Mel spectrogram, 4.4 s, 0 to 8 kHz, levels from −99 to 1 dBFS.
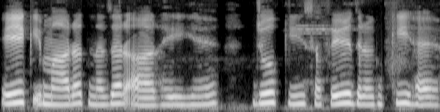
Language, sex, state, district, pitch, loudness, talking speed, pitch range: Hindi, female, Uttar Pradesh, Lucknow, 230 Hz, -17 LUFS, 150 wpm, 215-245 Hz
